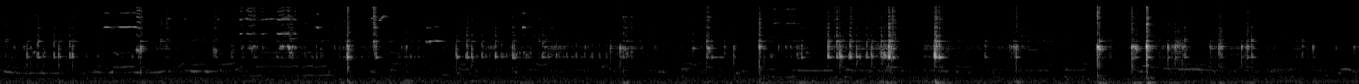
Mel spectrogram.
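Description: Plastic model-kit parts and a thin rod clicking and clinking against the inside of a glass bottle while a winged part is pushed into place: irregular light taps in clusters, busiest about eight to nine seconds in and again about eleven seconds in.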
